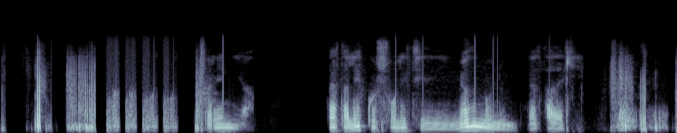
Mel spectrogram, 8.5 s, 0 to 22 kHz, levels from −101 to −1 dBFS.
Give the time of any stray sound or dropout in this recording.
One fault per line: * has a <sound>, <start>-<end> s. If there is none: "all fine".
* has a laugh, 1.3-2.2 s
